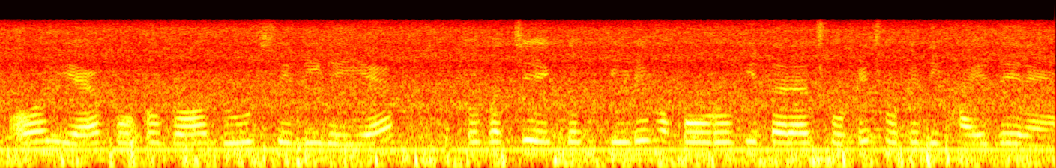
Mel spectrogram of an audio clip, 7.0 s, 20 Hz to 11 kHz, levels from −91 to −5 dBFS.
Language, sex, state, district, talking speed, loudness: Hindi, female, Rajasthan, Bikaner, 185 wpm, -14 LUFS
